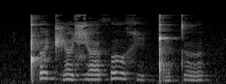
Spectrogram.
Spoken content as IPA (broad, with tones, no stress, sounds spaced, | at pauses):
ǃʼ ə˦ d͡ʒ ɜ˧ ʑ ɜ˧ θ ɤ˦ x i˨ ɡ͡ǃ ʏ˨˦ t̪ ɵ˧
